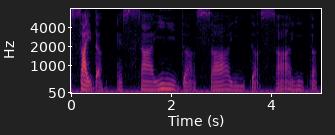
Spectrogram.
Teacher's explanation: são duas vogais pronunciada separadamente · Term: hiato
